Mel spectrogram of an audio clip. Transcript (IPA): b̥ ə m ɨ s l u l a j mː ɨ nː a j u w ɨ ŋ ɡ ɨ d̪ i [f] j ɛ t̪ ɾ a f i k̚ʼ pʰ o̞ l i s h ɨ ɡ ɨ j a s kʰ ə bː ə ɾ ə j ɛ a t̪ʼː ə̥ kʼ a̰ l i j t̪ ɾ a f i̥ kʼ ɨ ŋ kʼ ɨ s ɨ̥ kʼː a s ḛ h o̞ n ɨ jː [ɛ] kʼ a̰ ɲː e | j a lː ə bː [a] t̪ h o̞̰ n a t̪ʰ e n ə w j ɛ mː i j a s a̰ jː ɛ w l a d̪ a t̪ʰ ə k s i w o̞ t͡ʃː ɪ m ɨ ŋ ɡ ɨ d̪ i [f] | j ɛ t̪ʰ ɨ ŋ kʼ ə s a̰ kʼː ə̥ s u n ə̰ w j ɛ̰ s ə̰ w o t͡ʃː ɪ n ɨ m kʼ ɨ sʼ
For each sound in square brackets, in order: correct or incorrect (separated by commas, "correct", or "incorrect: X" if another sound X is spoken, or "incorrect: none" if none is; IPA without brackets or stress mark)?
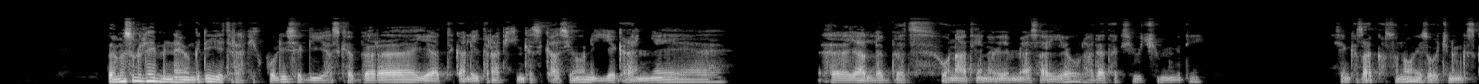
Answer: incorrect: h, correct, incorrect: ə, incorrect: h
